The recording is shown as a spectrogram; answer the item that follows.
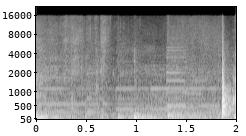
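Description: Quiet background music with sustained tones, under light rubbing and handling on a bench: a dull knock about a second in and a sharper knock near the end, as a paper towel is wiped over a plastic battery case and a spray can is handled.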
